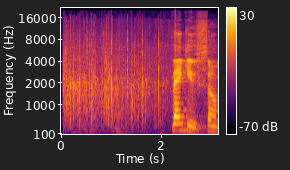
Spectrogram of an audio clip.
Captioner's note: crowd applauding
